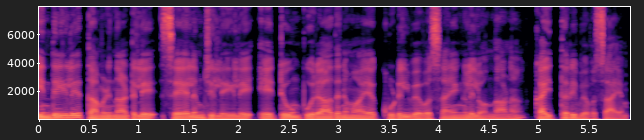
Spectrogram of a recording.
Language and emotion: Malayalam, neutral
